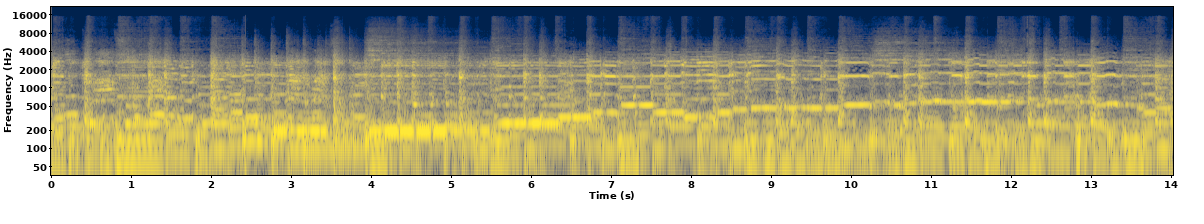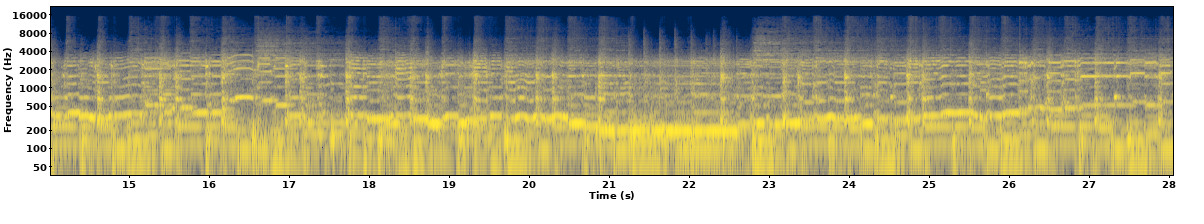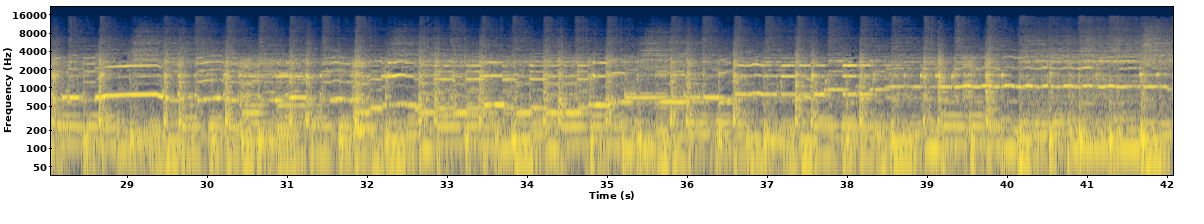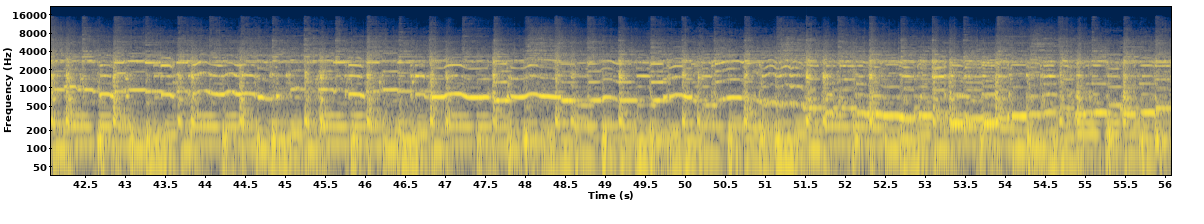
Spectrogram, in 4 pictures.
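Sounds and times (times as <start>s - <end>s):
drums and bass: 0.0s - 56.0s
electric guitar lead: 0.0s - 56.0s.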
